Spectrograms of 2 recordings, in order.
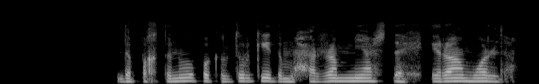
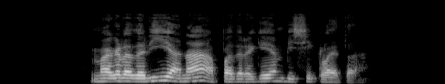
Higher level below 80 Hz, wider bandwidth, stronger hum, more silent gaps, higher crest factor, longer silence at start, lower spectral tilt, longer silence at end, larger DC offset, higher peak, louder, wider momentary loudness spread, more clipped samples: about the same, -70 dBFS vs -72 dBFS; second, 7.4 kHz vs 11.5 kHz; neither; first, 3.88-3.93 s vs none; about the same, 20 dB vs 18 dB; first, 1.2 s vs 0.95 s; first, -8 dB/octave vs -6 dB/octave; second, 0.25 s vs 0.9 s; neither; second, -8 dBFS vs -4 dBFS; second, -27 LUFS vs -21 LUFS; second, 9 LU vs 15 LU; neither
